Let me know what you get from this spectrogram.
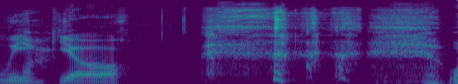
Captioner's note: laughs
